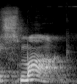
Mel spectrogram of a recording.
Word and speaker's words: Smaug: people just forgo the whole ah u thing and say smog because the truth is we haven't used the diphthong since 400 500 years ago like back in the time of shakespeare now we pronounce the a you as we do in the words august or auto there is no diphthong it's just a straight ah sound now we still have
